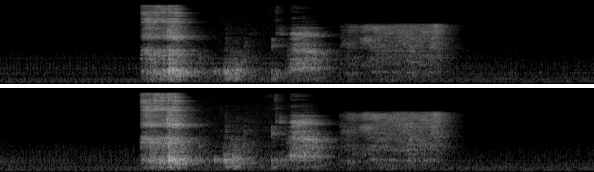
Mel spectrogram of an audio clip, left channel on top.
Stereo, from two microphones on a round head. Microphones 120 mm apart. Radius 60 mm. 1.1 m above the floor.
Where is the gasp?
50° right (ahead or behind), 1.5 m.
